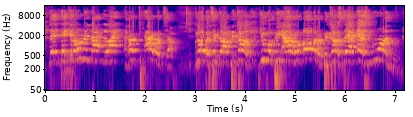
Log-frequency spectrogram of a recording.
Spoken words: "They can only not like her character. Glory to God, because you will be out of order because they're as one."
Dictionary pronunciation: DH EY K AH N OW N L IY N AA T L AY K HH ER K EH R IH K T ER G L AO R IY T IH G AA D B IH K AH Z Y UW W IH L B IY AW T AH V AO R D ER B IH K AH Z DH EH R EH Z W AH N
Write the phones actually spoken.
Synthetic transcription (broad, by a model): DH EY K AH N OW N L IY N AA T L AY K HH ER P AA IH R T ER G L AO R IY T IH G AA D B IH K AH Z Y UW W IH L B IY AW T AH V AO R D ER B IH K AH Z DH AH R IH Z W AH N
